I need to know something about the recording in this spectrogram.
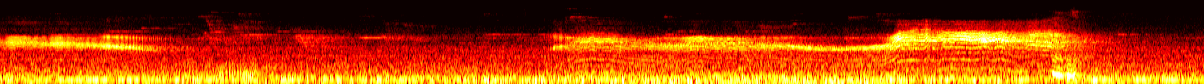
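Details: Kittens giving three drawn-out, high-pitched mews, thin and wavering, each lasting under a second and spaced a couple of seconds apart, over a steady low hum with faint background music.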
